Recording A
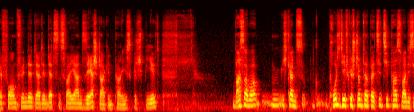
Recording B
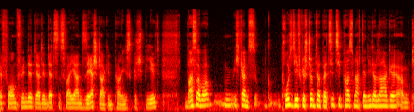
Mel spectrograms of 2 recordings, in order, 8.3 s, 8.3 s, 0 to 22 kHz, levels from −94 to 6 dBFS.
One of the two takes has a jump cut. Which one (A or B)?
B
